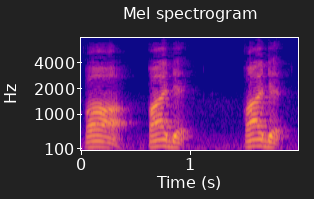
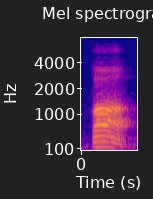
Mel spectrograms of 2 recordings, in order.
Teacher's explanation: Tapi huruf qaf ni dia bersifat dengan isti'la, pangkal lidah terangkat, tapi dia tidak ada itbaq, dia ada infitah. Lidah kita berada di bawah.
